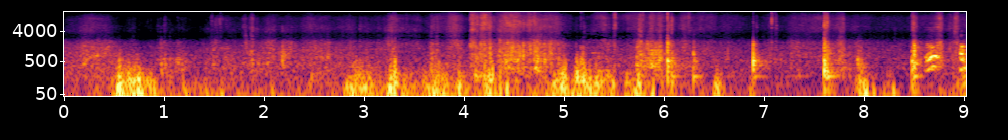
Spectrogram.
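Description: Gusty wind buffets the microphone outdoors at the ruins of Cilgerran Castle, a continuous rough low roar that swells and drops in bursts, with faint footsteps and scattered knocks beneath.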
